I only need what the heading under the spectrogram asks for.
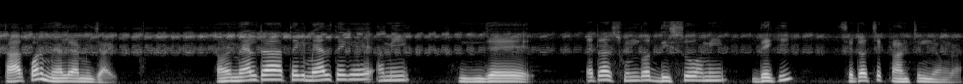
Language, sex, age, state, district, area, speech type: Bengali, male, 30-45, West Bengal, North 24 Parganas, urban, spontaneous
